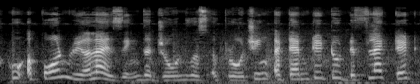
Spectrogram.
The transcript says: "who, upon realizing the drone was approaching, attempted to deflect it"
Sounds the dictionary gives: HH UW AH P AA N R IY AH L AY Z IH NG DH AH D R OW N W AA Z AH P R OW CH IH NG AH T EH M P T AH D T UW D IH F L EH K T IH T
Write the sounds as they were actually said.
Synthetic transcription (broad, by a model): HH UW AH P AA N R IY AH L AY Z IH NG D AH D R OW N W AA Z AH P R OW CH IH NG AH T EH M P T AH D T UW D IH F L EH K T IH T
